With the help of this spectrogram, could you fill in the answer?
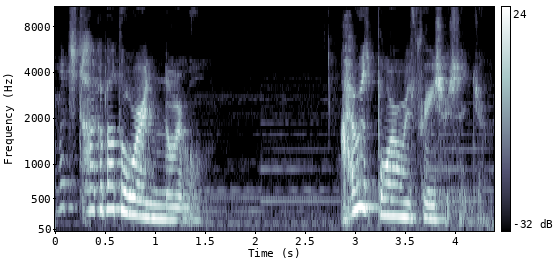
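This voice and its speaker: A woman's voice: a little high, expressive, normal speed, a bit bright, faint music behind. A young woman hosting a personal documentary, narrating and interviewing in an earnest, candid way. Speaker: documentary host with the condition.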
